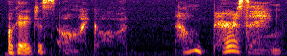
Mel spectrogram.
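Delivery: whispered mortified aside; embarrassed whisper. Real, not acted.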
